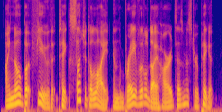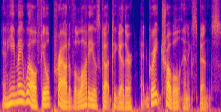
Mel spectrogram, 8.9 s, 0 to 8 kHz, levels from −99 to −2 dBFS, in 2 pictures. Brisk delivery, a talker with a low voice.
Yes: fast, 245 wpm; low, 115 Hz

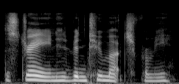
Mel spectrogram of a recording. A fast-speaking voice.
Yes: fast, 265 wpm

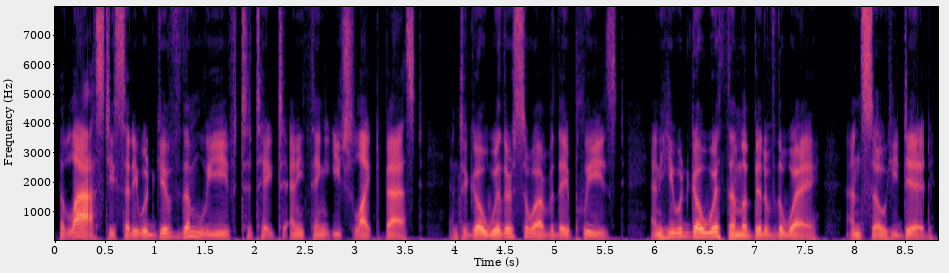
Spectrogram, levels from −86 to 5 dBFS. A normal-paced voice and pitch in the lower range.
No: fast, 250 wpm; low, 105 Hz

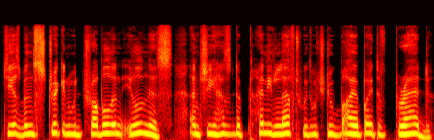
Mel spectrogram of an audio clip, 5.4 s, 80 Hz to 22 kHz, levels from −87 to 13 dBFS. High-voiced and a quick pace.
Yes: high, 205 Hz; fast, 245 wpm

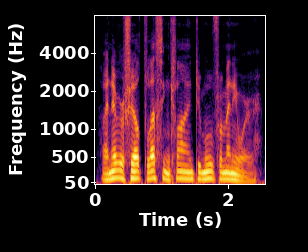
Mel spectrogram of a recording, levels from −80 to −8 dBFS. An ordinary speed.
No: fast, 210 wpm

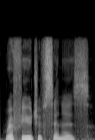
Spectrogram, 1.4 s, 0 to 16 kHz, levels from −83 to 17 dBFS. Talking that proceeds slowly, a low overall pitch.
No: slow, 125 wpm; high, 210 Hz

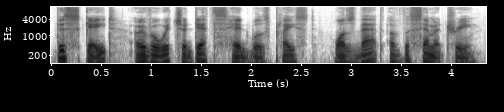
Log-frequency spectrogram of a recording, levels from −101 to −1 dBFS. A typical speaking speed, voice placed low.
Yes: average, 195 wpm; very low, 95 Hz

